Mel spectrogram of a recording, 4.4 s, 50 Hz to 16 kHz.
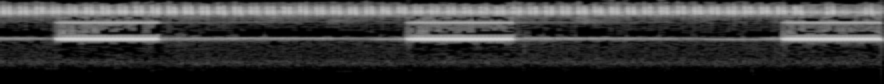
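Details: Cricket calls in the night: three piercing trilled chirps of about half a second, separated by pauses of roughly 1.3 to 1.7 seconds, over a continuous high, pulsing insect hum.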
